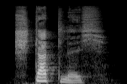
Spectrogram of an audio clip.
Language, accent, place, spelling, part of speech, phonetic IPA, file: German, Germany, Berlin, stattlich, adjective, [ˈʃtatlɪç], De-stattlich.ogg
- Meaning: stately, imposant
